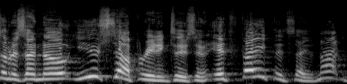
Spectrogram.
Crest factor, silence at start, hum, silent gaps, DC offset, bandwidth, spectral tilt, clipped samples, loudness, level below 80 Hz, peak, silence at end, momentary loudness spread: 16 dB; 0 s; none; none; under 0.1%; 17 kHz; -4 dB/octave; under 0.1%; -21 LUFS; -68 dBFS; -4 dBFS; 0 s; 11 LU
